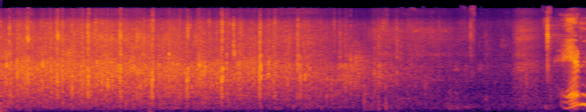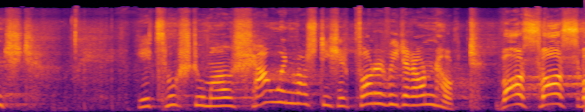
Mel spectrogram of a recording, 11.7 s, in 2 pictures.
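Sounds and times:
audience applause: 0.0s - 4.0s
speech: 5.6s - 6.3s, 7.2s - 11.7s.

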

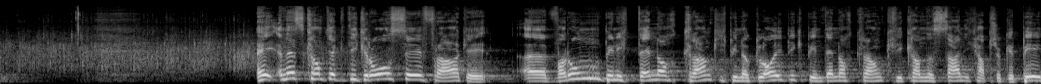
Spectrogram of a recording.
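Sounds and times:
audience applause: 0.0s - 3.0s
speech: 2.6s - 10.4s.

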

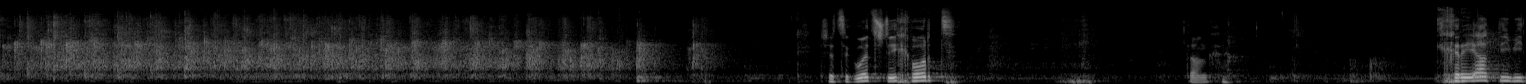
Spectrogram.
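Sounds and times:
audience applause: 0.0s - 7.2s
speech: 8.3s - 9.6s, 11.9s - 12.4s, 14.5s - 15.2s.

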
